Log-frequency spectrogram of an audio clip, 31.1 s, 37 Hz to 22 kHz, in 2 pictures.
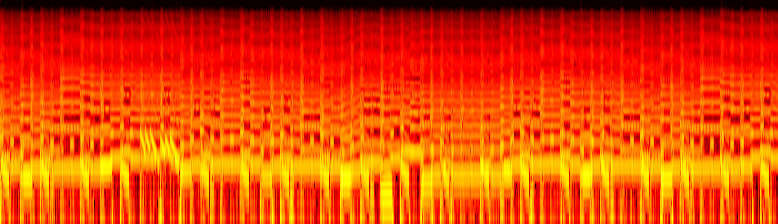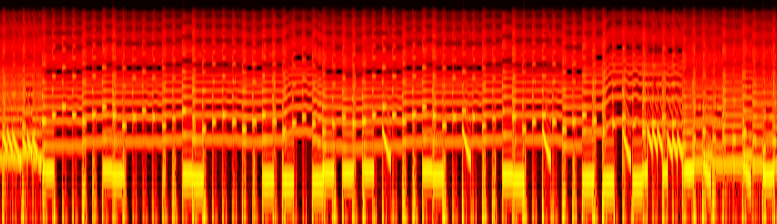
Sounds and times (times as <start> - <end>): Video game music: 0.0 - 31.1.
